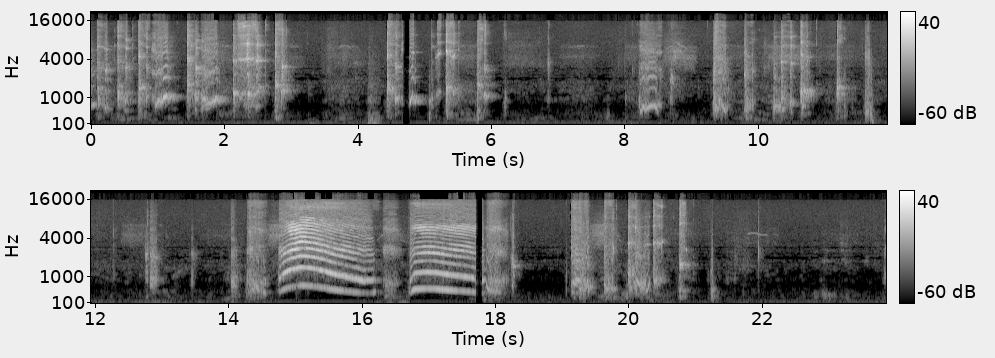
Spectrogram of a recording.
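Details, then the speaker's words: Child with whooping cough (pertussis): rapid paroxysmal runs of cough after cough, broken by long, high, crowing inspiratory whoops. Such attacks bring breathlessness, red then blue face and often vomiting. "with an occasional irritating cough that gradually becomes paroxysmal with cough after cough after cough and the child becomes more and more short of breath to the extent where they become initially red and then blue in the face and they have a sharp intake of breath called a poop hmm and then they often vomit as well"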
